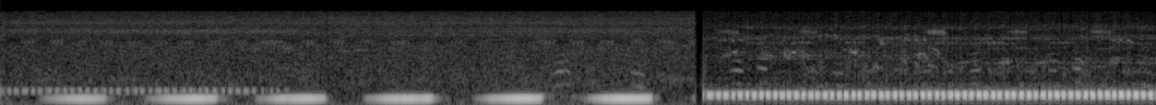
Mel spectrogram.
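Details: Barred buttonquail in a field: six soft, low booming hoots at even intervals over a faint higher hum, followed abruptly by a sustained low pulsed purr.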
